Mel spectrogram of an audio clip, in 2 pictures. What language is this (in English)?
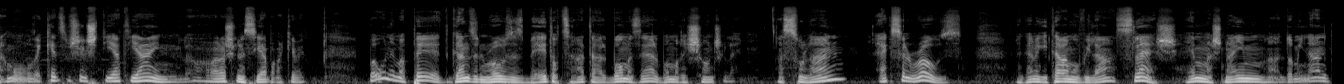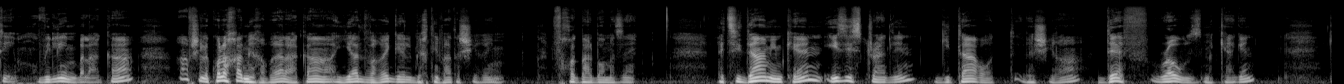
Hebrew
